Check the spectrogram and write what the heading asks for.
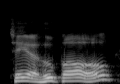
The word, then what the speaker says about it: Teahupo'o: on the Tahitian beach of, how do you pronounce that? Teahupo'o.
